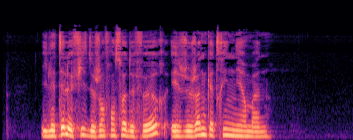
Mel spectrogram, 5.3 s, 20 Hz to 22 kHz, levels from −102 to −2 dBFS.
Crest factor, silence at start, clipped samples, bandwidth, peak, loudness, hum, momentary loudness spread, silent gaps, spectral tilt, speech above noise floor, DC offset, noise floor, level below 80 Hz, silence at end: 16 dB; 0.65 s; under 0.1%; 9.6 kHz; -2 dBFS; -18 LUFS; none; 6 LU; none; -7 dB/octave; 57 dB; under 0.1%; -74 dBFS; -58 dBFS; 1.25 s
